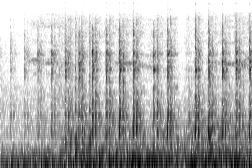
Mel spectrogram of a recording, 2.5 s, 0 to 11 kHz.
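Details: Sea-Doo Wake Pro 230 at key-on after reconnecting a disconnected battery: rapid mechanical ticking whir, about eight pulses a second, as the electronic throttle body self-tests; start button then does nothing, wiring or steering harness suspected.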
